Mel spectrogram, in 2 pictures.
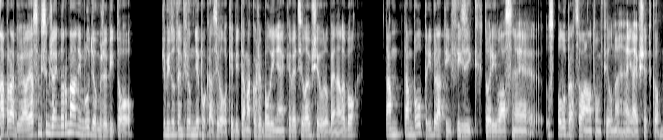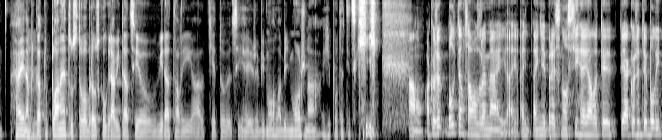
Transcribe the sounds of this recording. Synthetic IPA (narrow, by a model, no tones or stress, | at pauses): napɾaːʋilialɛjasimisliːmʒɛajnɔɾmaːlniːmluɟɔmʒɛbit̪ɔ̰ | ʒ̥ɛbit̪̬ɔt̪̬ɛnfilˠmɲɛpɔka̰zilɔ̰kɛbit̪amakɔʒɛbɔliɲɛakɛʋɛt͡silɛpʃɪɛuɾɔ̰bɛ̰nɛ̰ːlɛbɔ | t̪amt̪ambɔlpɾibɾat̪iːfizikːt̪ɔɾiːʋlasɲɛspɔlupɾat͡sɔʋalnat̪ɔmfilmɛ̰ɦɛ̰ja̰jfʃɛt̪kɔhɛjnapɾiklat̪ːuːplanɛːt̪̬ust̪ɔʊɔbɾɔʊskɔʊɡɾʔaʋit̪aːt͡siɔʊʋiɾaːt̪aliat̪ɪɛt̪ɔʋɛt͡sḭɦɛjʒɛbimɔɦlabiɟmɔʒnaɦipɔt̪ɛt̪it͡skʰiː | ʔaːnɔʔa̰kɔʒɛbɔlit̪amsamɔzɾɛjmɛaja̰ja̰jʔajɲɛpɾɛsnɔsciɦɛjalɛt̪ɪɛt̪ɪɛakɔʒɛt̪̬ɪɛbɔli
